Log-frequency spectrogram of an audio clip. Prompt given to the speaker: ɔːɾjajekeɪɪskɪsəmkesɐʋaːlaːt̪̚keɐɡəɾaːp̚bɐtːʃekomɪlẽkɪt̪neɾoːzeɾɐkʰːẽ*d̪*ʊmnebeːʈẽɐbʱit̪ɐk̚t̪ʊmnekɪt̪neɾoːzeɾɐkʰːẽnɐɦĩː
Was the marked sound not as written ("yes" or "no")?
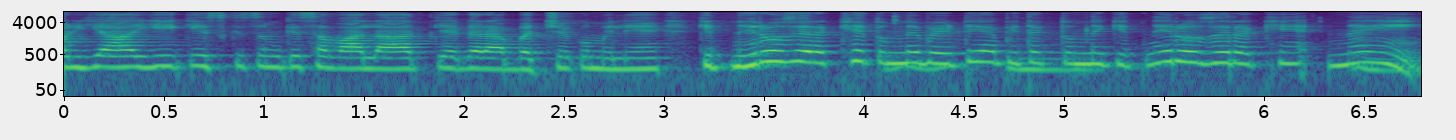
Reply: yes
